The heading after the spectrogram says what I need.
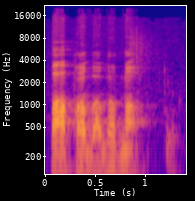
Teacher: हिंदी वर्णमाला में जो 5 वर्ग हैं, 5वां वर्ग है प फ ब भ म। तो ये पांचों ध्वनियां जो हैं दोनों होंठों के मिलने से बनती हैं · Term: बाइलेबियल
